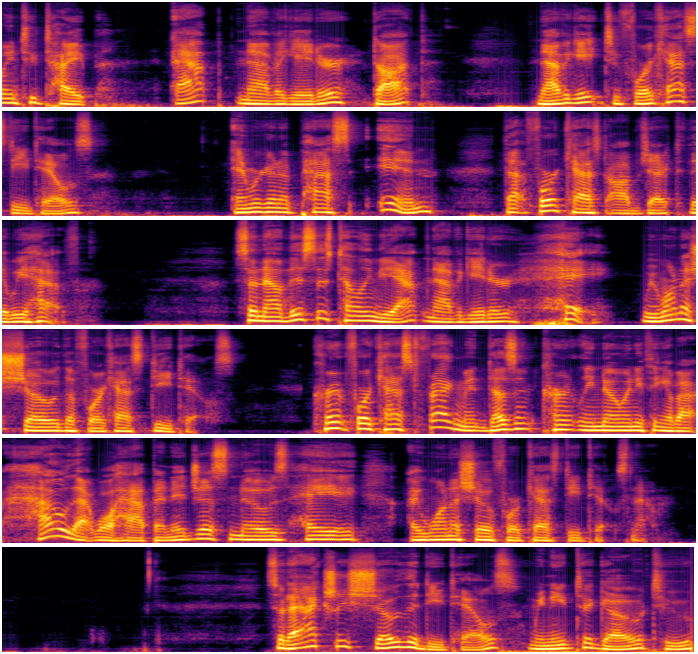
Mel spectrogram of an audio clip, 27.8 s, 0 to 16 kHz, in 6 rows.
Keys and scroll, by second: 1.7 Tab, 6.5 Return, 7.0 Tab, 27.2 super+o.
